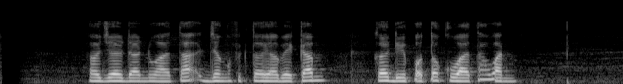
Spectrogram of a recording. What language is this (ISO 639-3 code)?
sun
